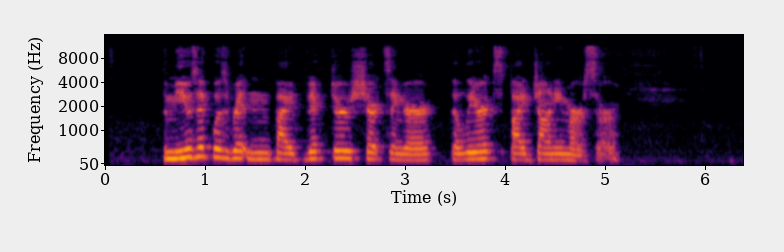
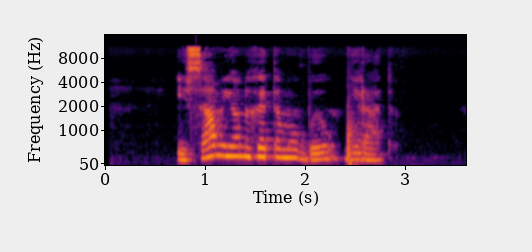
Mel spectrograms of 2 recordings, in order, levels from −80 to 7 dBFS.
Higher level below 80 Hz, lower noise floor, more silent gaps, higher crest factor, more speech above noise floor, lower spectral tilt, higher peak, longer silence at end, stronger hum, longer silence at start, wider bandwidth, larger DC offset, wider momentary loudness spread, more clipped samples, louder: second, -62 dBFS vs -46 dBFS; first, -63 dBFS vs -59 dBFS; neither; about the same, 16 dB vs 18 dB; about the same, 44 dB vs 43 dB; first, -5.5 dB/octave vs -3.5 dB/octave; second, -4 dBFS vs 0 dBFS; first, 1.25 s vs 0.85 s; neither; about the same, 0.6 s vs 0.7 s; about the same, 11.5 kHz vs 12 kHz; neither; about the same, 11 LU vs 13 LU; neither; second, -19 LUFS vs -16 LUFS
